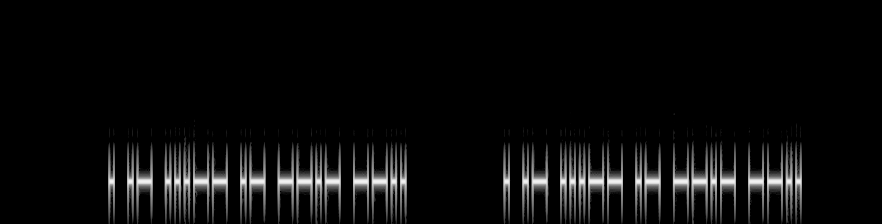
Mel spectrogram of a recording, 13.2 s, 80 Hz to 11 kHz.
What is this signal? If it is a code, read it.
Morse code, heard as a keyed tone, about 17 wpm, 700 Hz. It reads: EA3AQZ EA3AQZ
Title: DXCC-100 Call Signs - 6 Characters - Repeated 2x - 17wpm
